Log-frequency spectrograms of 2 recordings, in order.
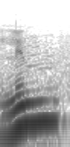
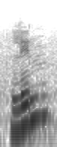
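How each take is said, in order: First: Said in the usual way. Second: लिन said higher and louder; stress on लिन. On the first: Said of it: "stress है यहाँ". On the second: Shown as a demonstration. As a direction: punch the syllable लिन. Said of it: "capital में है लिन". (लिन पर ज़ोर)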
